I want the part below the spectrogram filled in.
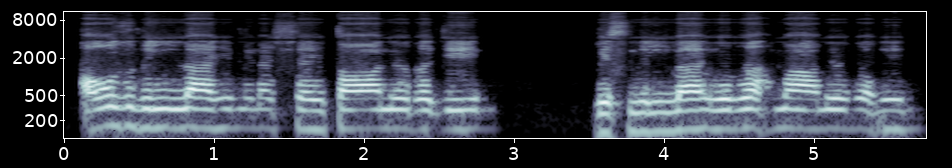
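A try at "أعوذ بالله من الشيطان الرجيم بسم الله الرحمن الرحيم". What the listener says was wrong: नहीं, सही नहीं है। खलखला नहीं करना, आवाज नहीं पलटाना, आवाज लंबी करके पढ़ना।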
